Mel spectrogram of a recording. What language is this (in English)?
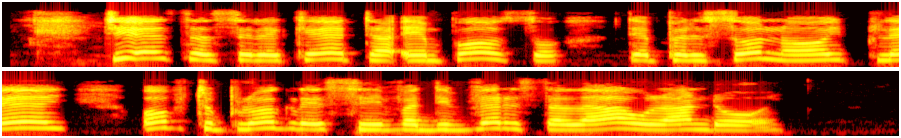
Esperanto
